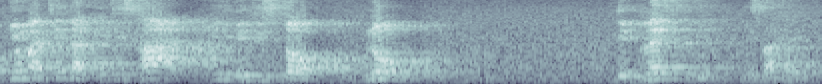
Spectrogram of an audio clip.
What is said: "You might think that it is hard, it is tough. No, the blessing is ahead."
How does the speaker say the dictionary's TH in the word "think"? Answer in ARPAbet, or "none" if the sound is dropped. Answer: T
